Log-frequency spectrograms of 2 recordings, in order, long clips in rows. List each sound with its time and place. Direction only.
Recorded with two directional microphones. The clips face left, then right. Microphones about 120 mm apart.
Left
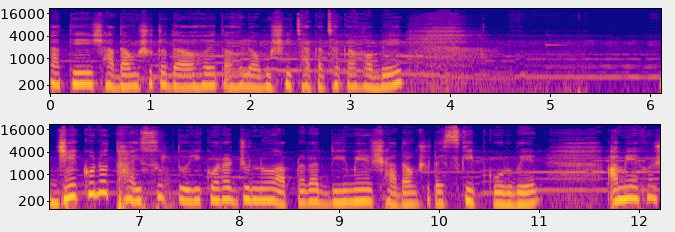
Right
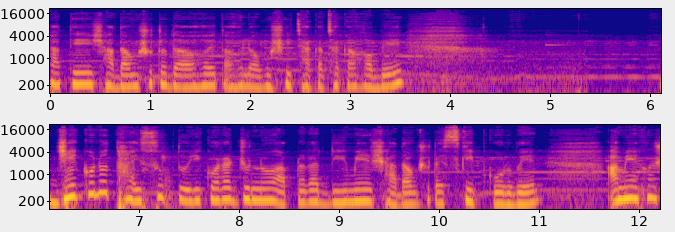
0.0 s speech: 25° left (ahead or behind)
6.1 s speech: 35° left (ahead or behind)
7.3 s speech: 20° left (ahead or behind)
8.2 s speech: 25° left (ahead or behind)
9.6 s speech: 15° left (ahead or behind)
